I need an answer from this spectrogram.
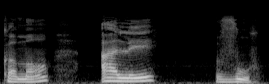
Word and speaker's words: comment allez-vous: So the first question, how do you do in French, is comment, so how, comment, allez-vous?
